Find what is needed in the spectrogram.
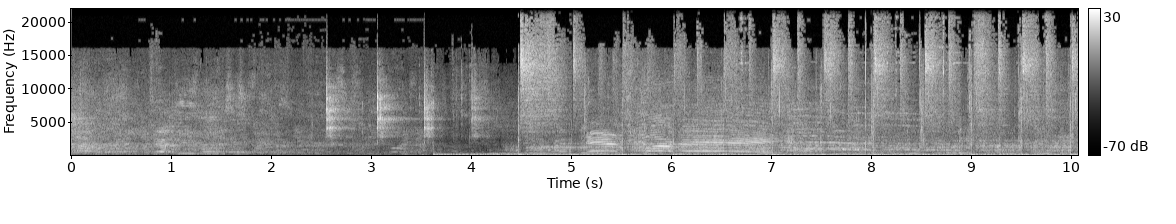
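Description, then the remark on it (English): A loud crowd at a worship gathering yells and cheers, starting as a murmur of many voices and then erupting halfway through into sustained, overlapping shouting of "Dance party" that keeps going to the end as the dancing begins. “We're going to yell, "Dance party," then we're going to dance.”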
